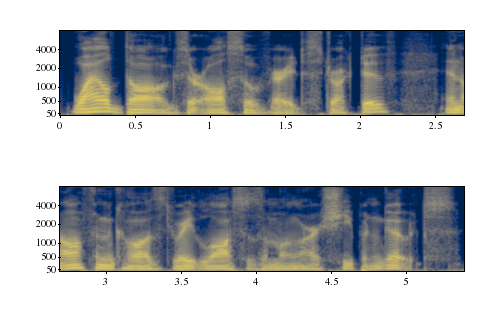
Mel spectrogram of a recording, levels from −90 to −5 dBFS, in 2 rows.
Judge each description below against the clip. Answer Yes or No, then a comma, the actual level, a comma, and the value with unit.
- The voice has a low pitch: Yes, very low, 90 Hz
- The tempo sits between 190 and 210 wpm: No, average, 180 wpm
